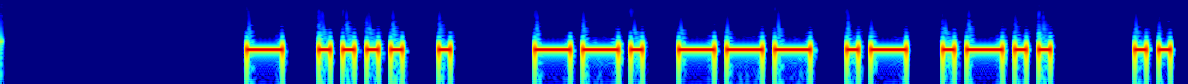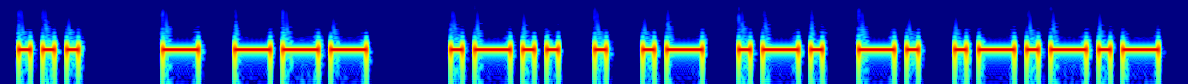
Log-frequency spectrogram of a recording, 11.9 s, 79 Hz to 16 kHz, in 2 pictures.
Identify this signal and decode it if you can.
Morse code, heard as a keyed tone, about 21 wpm, 700 Hz. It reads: THE GOAL IS TO LEARN.
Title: Sentences with 2-Word Phrases - 20wpm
